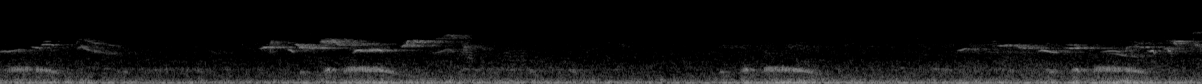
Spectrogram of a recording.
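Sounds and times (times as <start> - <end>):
whistled bird calls: 0.0 - 1.2, 2.6 - 4.9, 9.4 - 12.0.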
